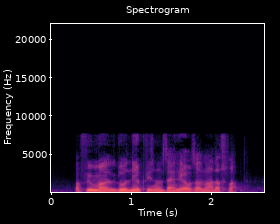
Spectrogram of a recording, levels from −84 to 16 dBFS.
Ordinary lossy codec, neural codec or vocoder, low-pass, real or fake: none; codec, 16 kHz, 1 kbps, FreqCodec, larger model; none; fake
